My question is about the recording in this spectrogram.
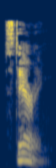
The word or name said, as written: staring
